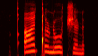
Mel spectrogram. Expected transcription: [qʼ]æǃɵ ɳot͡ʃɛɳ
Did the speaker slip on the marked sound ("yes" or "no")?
no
